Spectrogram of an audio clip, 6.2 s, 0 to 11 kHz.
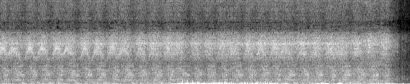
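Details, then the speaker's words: Mk3 Vauxhall Astra 1.6 LS saloon petrol, unmoved since 2009, cranked via screwdriver on ignition switch: starter turns engine at about three pulses a second but never catches; good spark confirmed, owner suspects fuel, air drawn into lines. "yeah yeah we've got a good spark so probably fuel it's probably got um drawn air through the fuel lines i would guess"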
